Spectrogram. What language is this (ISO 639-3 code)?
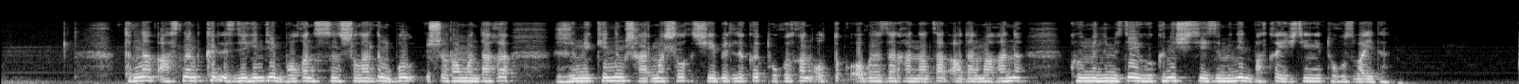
kaz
